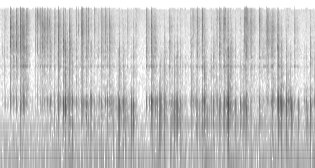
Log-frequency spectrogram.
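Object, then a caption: Quilted plastic purse. Long nails scratch and tap the quilted surface of a small, hollow, light-blue glossy plastic purse with a gold clasp. The result is a steady stream of quick, dry, crinkly scratches and clicks with a mid-range tone. Each one dies away almost instantly.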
